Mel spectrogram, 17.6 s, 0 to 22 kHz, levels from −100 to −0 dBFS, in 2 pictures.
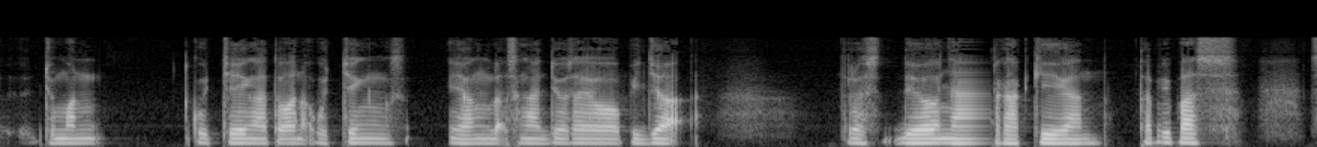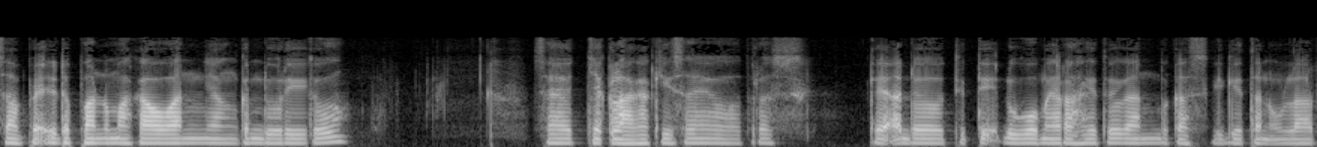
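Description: You're hearing speech carried over a call link, with nothing above 8 kHz, which fits G.722 at 64 kbps. It has three kinds of fault. There's short concealed packet loss at 0.66–0.70, 7.72–7.76 and 16.96–16.99 s, each about 20 ms of audio that never arrived in time, patched by stretching the preceding sound, so you get a quick smear or wobble. Around 6.40–6.62 s there's a stretch where about 200 ms is simply gone, and the receiver papers over it with a continuation of the last sound that fades out before the speech picks up further along. That's likely a long network dropout. Then at 10.74–10.84 s a burst of packet loss drops about 80 ms in a row, heard as the last sound held as a buzz or hiss that sinks in level before the audio jumps ahead past the missing bit.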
